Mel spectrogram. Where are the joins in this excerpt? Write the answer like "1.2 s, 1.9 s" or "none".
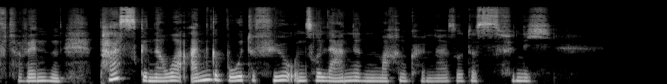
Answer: none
